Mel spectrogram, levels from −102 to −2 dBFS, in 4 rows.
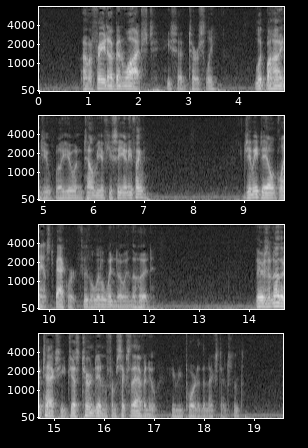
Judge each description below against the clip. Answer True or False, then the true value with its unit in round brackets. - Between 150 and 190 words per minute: False (140 wpm)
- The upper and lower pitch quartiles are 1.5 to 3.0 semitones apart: False (4.2 semitones)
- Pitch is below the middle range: True (90 Hz)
